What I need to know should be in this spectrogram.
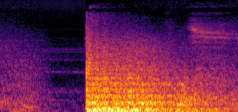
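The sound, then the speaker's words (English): A boom of outgoing artillery in a deserted front-line town: a sudden loud burst that continues as a sustained broad rumble to the end. “The boom of outgoing artillery.”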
